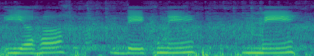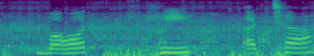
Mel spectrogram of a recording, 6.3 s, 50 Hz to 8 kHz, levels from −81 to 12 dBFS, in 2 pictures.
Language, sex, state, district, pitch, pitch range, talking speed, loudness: Hindi, female, Madhya Pradesh, Dhar, 245 Hz, 230-250 Hz, 55 wpm, -14 LUFS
